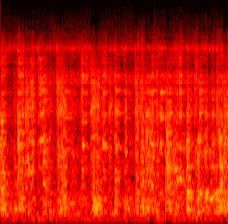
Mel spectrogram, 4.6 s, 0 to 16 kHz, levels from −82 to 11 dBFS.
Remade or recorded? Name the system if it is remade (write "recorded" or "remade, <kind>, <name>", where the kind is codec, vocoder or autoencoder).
remade, vocoder, BigVGAN v2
